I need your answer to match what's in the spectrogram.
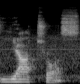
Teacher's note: iota this is not a diphthong it's not i it's yatros i before a vowel in greek can often kind of do a y sound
